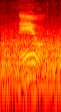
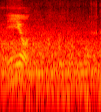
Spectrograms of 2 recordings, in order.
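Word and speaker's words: neon: 네온 아니라 니온. 이가 첫 음절 했을 때 이로 발음 돼요. 네온이 아니라 니온.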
